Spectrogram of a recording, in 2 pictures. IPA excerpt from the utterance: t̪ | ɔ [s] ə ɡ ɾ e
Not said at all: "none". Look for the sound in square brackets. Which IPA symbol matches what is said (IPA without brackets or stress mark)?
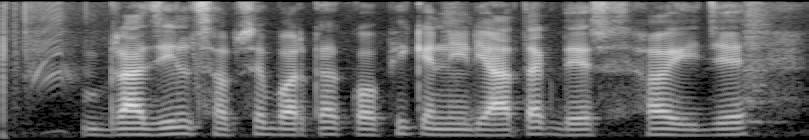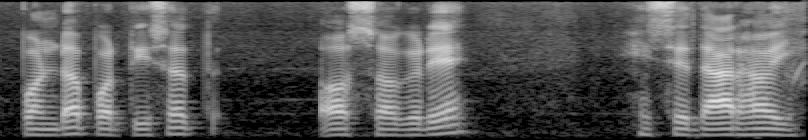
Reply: s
